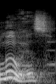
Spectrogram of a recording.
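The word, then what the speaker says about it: Lewes: more palatable name, and we've been Lewis, two syllables, ever since.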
